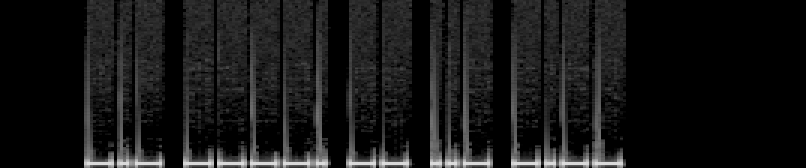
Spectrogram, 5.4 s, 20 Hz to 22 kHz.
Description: Morse code, heard as a keyed tone, about 21 wpm, 700 Hz. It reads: K9MUY
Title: USA Call Signs - 5 Characters - Repeated 3x - 22wpm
